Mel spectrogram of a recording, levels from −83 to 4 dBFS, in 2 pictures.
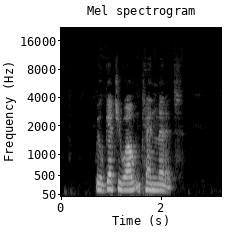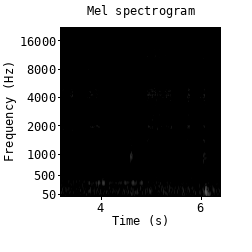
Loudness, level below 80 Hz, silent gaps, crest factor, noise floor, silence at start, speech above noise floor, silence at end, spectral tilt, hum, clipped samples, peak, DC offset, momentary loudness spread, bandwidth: -26 LUFS; -68 dBFS; none; 20 dB; -76 dBFS; 0.7 s; 51 dB; 4 s; -7 dB/octave; none; under 0.1%; -10 dBFS; under 0.1%; 16 LU; 11.5 kHz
